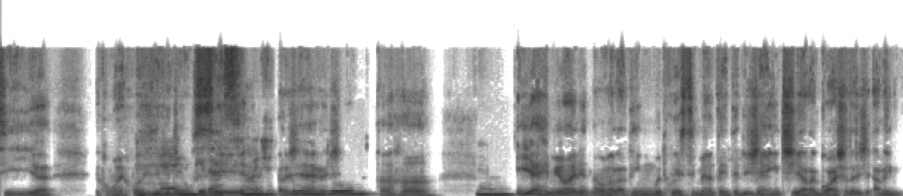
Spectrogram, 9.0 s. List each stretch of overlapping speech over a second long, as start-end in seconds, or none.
1.6-3.4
